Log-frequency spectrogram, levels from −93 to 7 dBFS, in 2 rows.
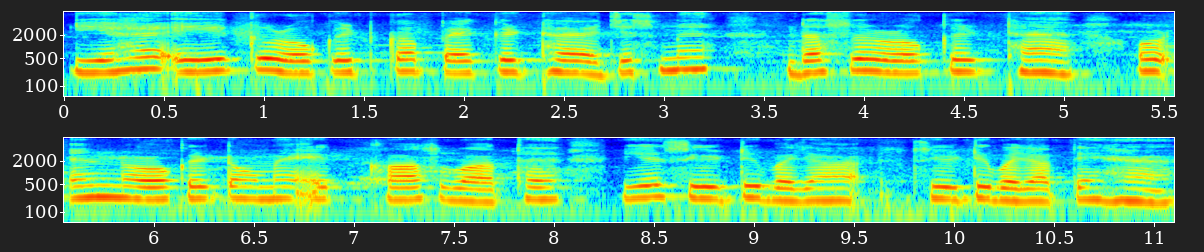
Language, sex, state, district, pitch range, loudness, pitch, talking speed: Hindi, female, Uttarakhand, Tehri Garhwal, 215-235 Hz, -16 LUFS, 225 Hz, 120 wpm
